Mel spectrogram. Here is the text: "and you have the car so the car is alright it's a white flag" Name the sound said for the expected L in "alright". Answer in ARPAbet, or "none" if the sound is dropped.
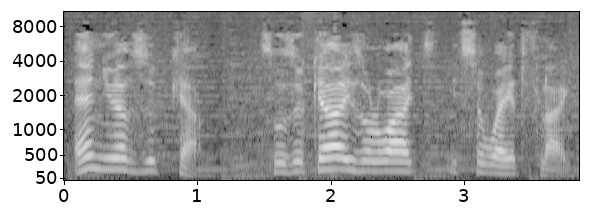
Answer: L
